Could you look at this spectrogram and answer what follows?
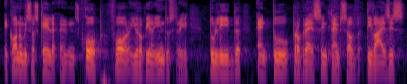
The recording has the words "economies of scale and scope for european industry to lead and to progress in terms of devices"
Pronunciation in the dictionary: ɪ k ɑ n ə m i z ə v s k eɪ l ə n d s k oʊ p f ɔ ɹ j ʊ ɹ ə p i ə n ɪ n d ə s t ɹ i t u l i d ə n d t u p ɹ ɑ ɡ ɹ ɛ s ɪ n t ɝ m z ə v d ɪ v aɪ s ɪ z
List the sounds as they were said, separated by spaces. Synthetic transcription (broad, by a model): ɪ k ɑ n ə m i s s k eɪ l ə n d s k oʊ p f ɔ ɹ j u ɹ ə p i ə n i n d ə s t ɹ i t u l i d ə n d t u p ɹ ɑ ɡ ɹ ɛ s ɪ n t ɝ m s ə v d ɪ v aɪ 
